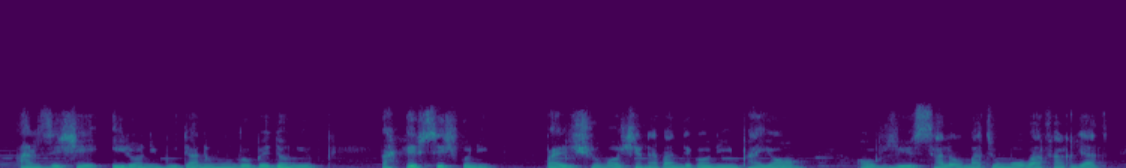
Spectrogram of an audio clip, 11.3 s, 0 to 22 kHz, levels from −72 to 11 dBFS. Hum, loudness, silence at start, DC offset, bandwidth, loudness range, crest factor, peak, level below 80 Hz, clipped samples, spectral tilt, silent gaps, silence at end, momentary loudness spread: none; -33 LUFS; 0 s; under 0.1%; 8.6 kHz; 2 LU; 18 dB; -14 dBFS; -60 dBFS; under 0.1%; -6 dB/octave; none; 0.2 s; 7 LU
